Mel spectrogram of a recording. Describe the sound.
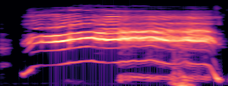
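A single high, sustained wailing shriek from a human voice imitating a banshee, loud, holding steady for over a second before cutting off abruptly.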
